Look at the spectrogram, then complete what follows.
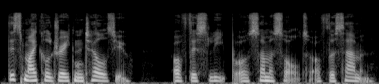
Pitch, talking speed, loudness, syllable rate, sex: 165 Hz, 205 wpm, -20 LUFS, 5.5 syllables/s, female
